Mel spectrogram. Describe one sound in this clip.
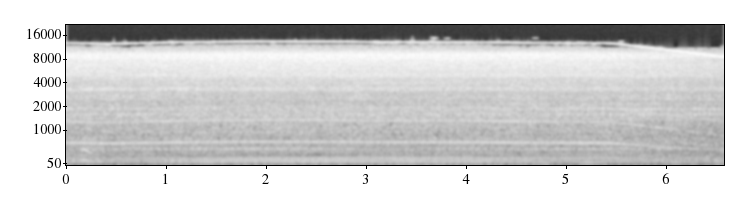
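A power drill whines steadily.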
